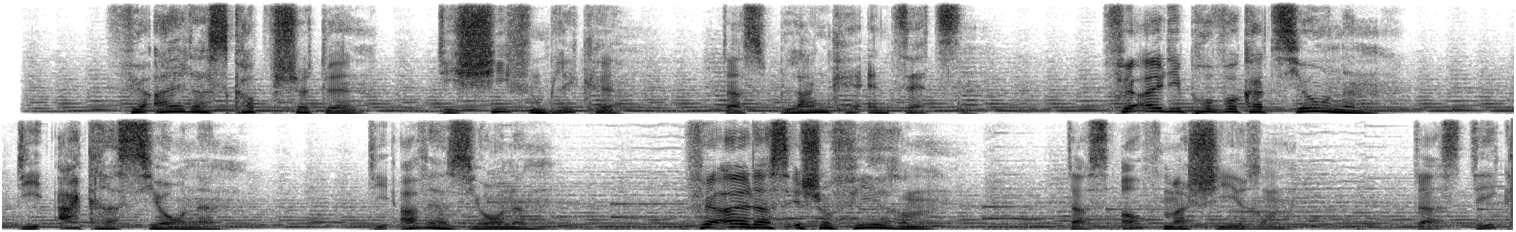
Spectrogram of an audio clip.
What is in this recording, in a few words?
commercial off; mercedes-benz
